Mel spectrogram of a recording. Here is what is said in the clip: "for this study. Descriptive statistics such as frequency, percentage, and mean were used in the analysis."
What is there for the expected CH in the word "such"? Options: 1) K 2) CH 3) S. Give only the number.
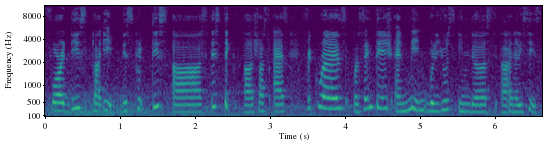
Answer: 3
